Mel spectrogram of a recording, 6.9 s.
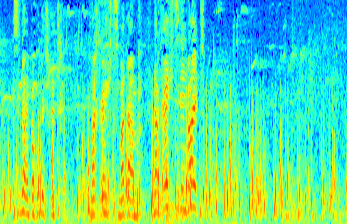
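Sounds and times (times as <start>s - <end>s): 
horses' hooves clip-clopping: 0.0s - 6.9s
speech: 0.3s - 4.3s.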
